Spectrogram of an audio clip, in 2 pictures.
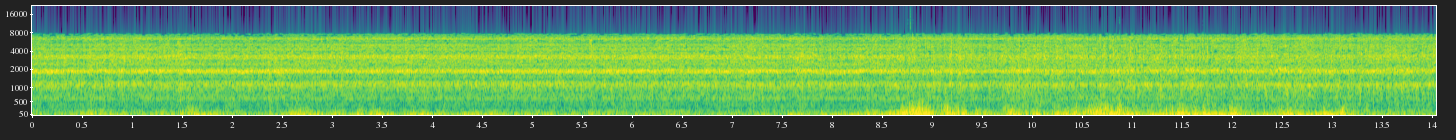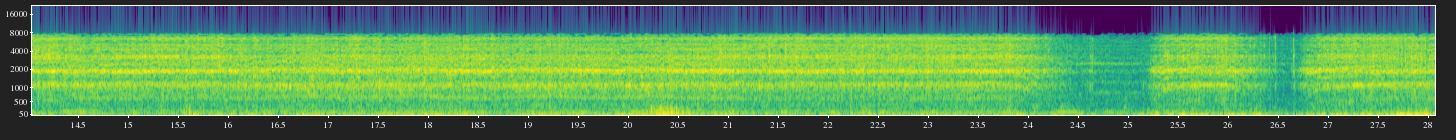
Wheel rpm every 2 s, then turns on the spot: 160, 160, 160, 160, 160, 160, 160, 160, 160, 160, 160, 150, 40, 90.
none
